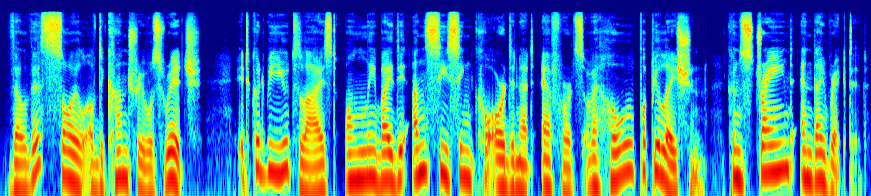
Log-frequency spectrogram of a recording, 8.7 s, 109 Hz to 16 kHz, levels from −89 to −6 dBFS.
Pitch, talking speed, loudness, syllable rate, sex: 155 Hz, 180 wpm, -20 LUFS, 5.8 syllables/s, male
